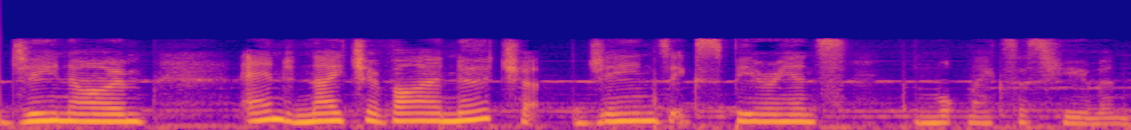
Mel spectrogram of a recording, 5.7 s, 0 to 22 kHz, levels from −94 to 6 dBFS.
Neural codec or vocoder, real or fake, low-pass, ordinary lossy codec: codec, 16 kHz in and 24 kHz out, 1 kbps, XY-Tokenizer; fake; 7.2 kHz; MP3, 64 kbps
